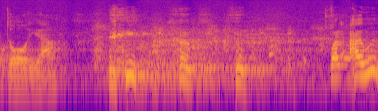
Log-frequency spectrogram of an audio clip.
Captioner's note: laughter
